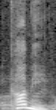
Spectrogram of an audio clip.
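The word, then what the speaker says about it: 神: The character Shin or Jin can also be pronounced Kami, meaning God, as for example in the name of our family in Kyushu, Kamikawa, or River of God.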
